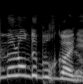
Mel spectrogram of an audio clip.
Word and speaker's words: Melon de Bourgogne: So, spell that. Me. M-E-L-O-N. M-E-R? No, M-E-L-O-N. Oh, Melon. Melon. Yeah, Melon de Bourgogne.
